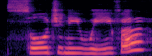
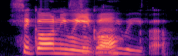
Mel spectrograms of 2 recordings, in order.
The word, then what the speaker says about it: Sigourney Weaver: love her she's um is it sorgini weaver sigourney weaver yeah sir as i it's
